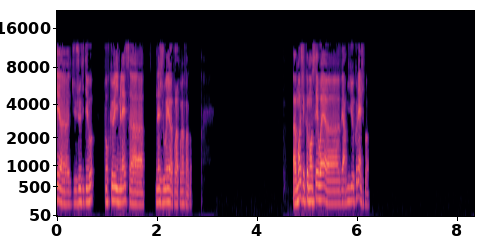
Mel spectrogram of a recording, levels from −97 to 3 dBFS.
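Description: Throughout, audio read two samples at a time (double speed): sample pairs taken as single frames make speech twice as fast and an octave higher.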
